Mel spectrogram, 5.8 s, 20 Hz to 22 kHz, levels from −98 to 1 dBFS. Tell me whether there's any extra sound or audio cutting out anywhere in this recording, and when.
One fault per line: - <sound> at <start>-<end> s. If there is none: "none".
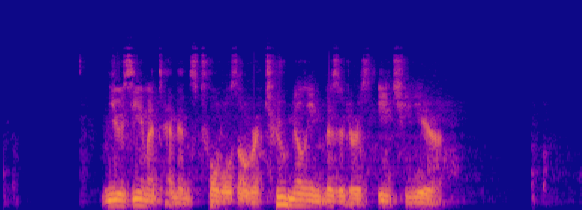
none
